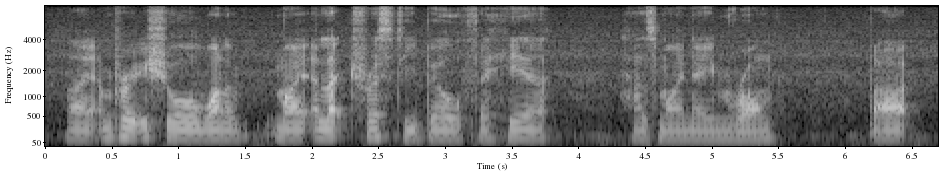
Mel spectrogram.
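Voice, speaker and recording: A man with a southern English accent speaks fairly slowly at medium pitch, with long, frequent pauses. His intonation stays flat and monotone. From England, Cambridge. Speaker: motion designer streamer. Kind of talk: casual live stream Q&A. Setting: live stream. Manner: hesitant, many ums.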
